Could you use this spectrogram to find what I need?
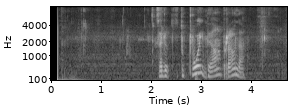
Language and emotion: Russian, angry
